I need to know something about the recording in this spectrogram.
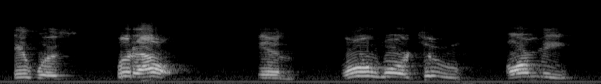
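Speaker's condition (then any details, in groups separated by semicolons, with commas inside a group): Cerebral palsy; mobility affected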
